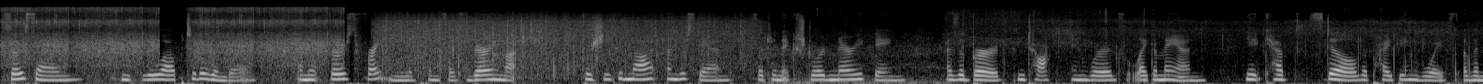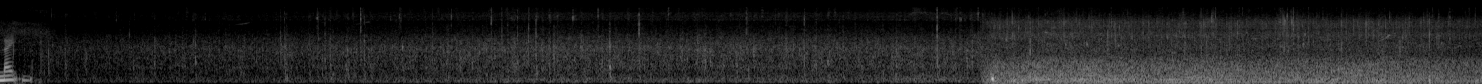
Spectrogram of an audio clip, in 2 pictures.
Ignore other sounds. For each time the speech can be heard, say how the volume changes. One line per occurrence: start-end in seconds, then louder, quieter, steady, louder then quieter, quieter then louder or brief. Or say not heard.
0.0-15.2 steady.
